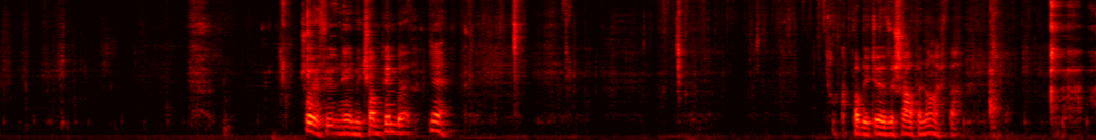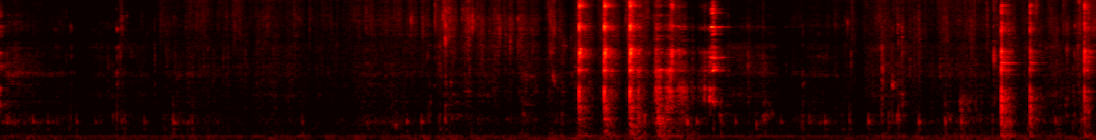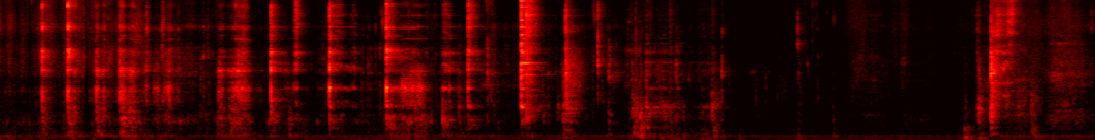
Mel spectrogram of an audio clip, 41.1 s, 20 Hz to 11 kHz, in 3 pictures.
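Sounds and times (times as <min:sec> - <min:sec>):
knife scraping against dish: 0:13.1 - 0:13.8, 0:20.2 - 0:22.8, 0:26.2 - 0:34.3, 0:39.8 - 0:40.2.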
